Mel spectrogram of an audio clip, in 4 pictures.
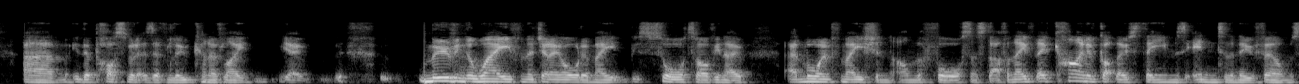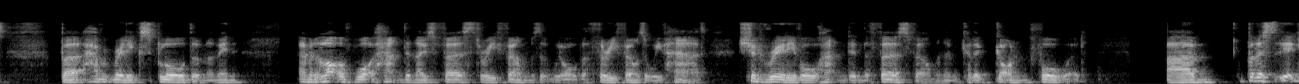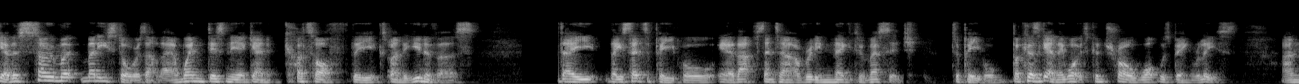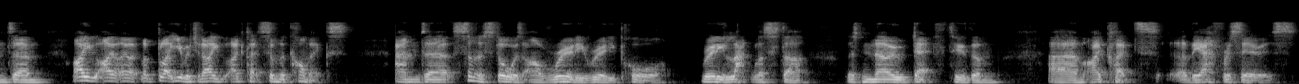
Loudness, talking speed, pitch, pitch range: -20 LUFS, 195 wpm, 105 Hz, 100-115 Hz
